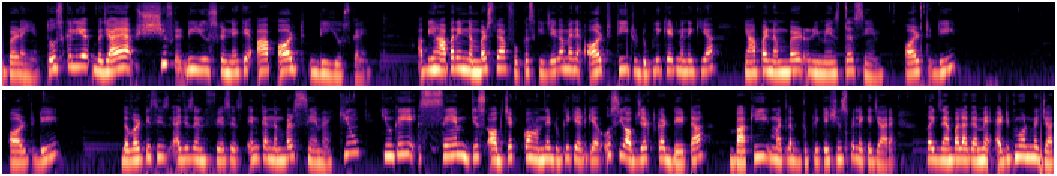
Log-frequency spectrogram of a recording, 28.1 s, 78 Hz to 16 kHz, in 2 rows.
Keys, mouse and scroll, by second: 0.9 middle click, 4.7 middle click, 8.3 alt+d, 12.2 alt+d, 14.5 alt+d, 18.6 g, 19.7 middle click, 20.3 middle click, 21.0 click, 26.0 click, 27.9 Tab.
